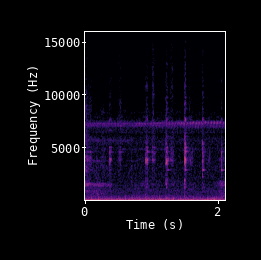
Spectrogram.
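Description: Faint, scattered light ticks and scrapes of a small brush dabbing anti-seize compound onto the steel wheel's hub-mounting face, about five small clicks in two seconds.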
